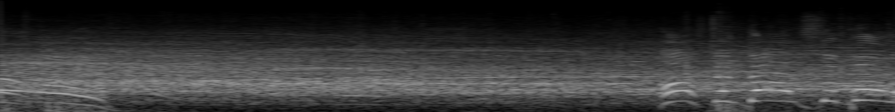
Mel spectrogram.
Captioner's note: audience cheers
